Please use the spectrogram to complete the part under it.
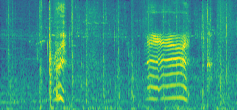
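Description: A large creature lets out short, high, whining cries.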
